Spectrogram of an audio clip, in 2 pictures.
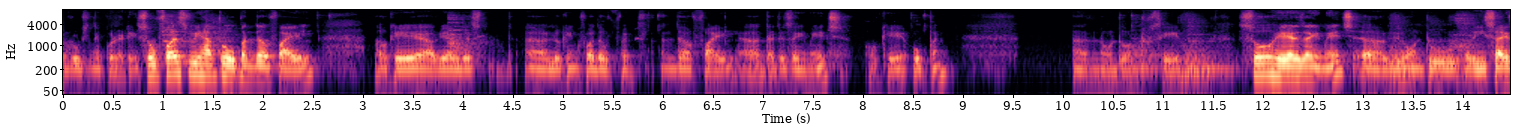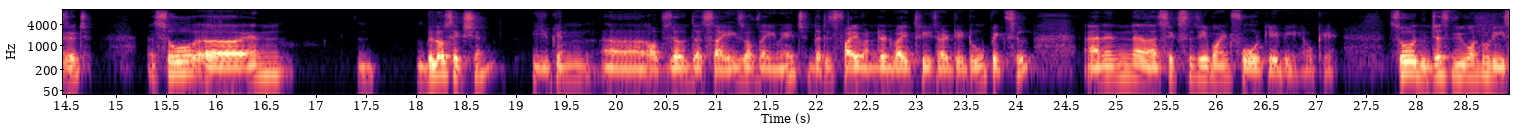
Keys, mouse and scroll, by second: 2.6 click, 5.9 click, 8.5 click, 10.6 click, 18.7 ctrl+1, 27.6 ctrl+1.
